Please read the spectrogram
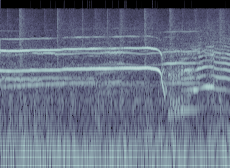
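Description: Background music with a steady beat, over which a long, high-pitched scream is held for about a second and a half and then breaks off with a quick drop in pitch.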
